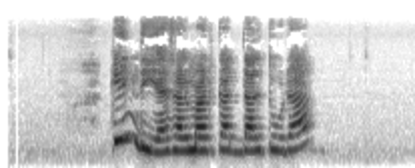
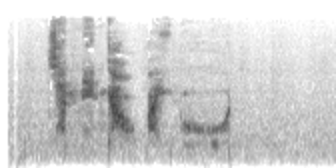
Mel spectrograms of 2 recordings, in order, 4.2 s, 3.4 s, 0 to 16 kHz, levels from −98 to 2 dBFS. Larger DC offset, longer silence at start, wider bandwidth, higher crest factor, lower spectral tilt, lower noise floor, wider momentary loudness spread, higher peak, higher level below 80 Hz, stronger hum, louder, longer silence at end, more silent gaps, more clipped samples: neither; first, 1.1 s vs 0.45 s; about the same, 11.5 kHz vs 11.5 kHz; about the same, 18 dB vs 22 dB; first, -1.5 dB/octave vs 2 dB/octave; about the same, -66 dBFS vs -63 dBFS; second, 6 LU vs 16 LU; first, -4 dBFS vs -12 dBFS; first, -82 dBFS vs under -90 dBFS; neither; first, -20 LUFS vs -31 LUFS; about the same, 1.05 s vs 1.05 s; neither; neither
